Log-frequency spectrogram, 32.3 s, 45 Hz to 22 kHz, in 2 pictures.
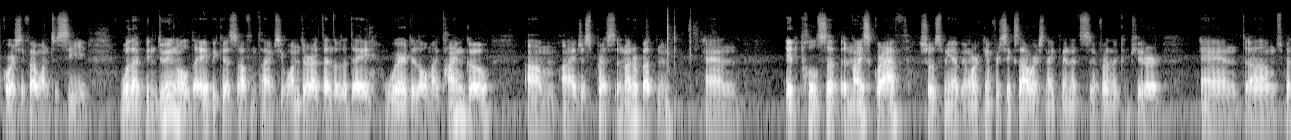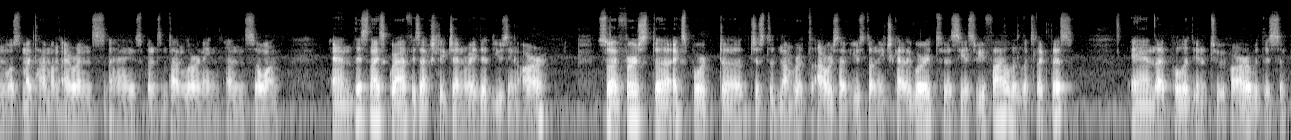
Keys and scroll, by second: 8.3 ctrl+alt+super+-.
